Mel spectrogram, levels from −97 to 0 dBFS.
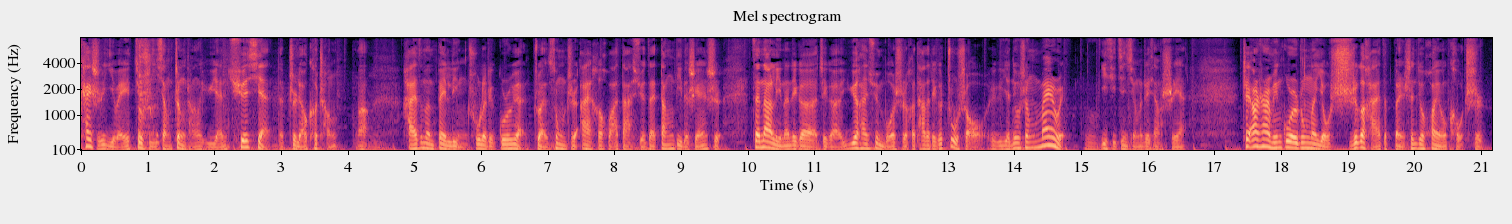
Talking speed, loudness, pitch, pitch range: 305 characters per minute, -20 LUFS, 105 Hz, 95-125 Hz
